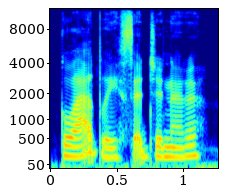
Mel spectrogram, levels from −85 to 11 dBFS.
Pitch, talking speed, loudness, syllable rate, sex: 170 Hz, 145 wpm, -20 LUFS, 5.6 syllables/s, female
